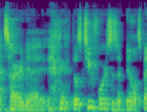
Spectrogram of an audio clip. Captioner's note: Eckhart Tolle and questioner chuckle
